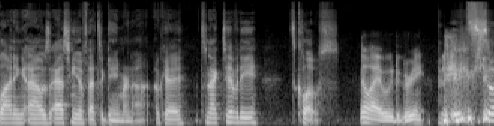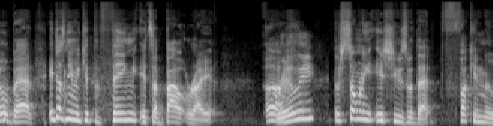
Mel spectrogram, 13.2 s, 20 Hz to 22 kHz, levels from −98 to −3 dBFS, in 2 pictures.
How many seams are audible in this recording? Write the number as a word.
three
